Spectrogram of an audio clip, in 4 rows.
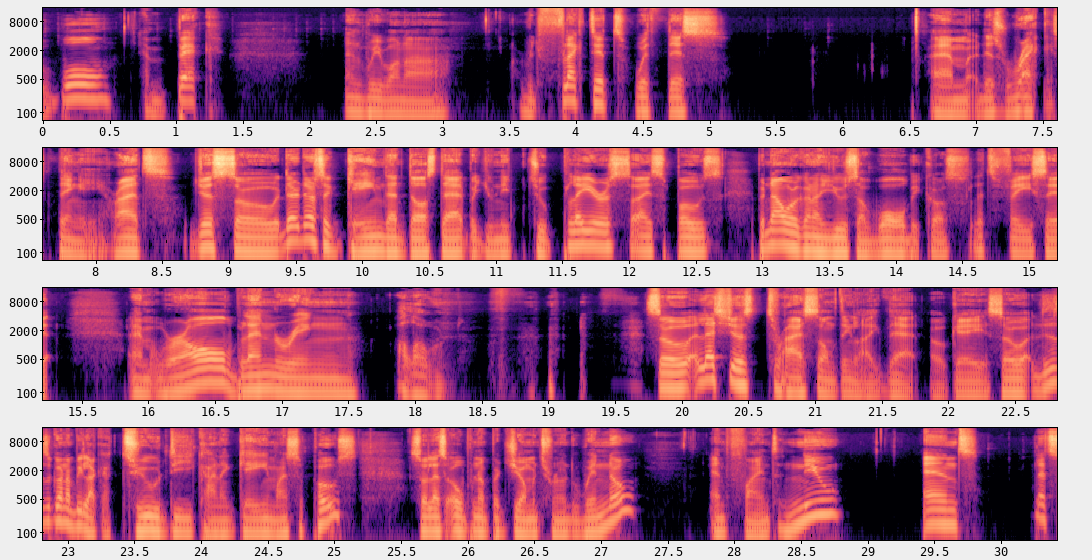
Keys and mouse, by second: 0.0-2.2 typing, 0.1 click, 0.4 click, 0.6 click, 0.9 click, 1.4 click, 1.6 click, 1.7 click, 1.9 click, 3.6 d, 4.1 d, 4.2 d, 4.3-6.7 d, 4.3 click, 5.5 click, 13.5 d, 13.6-23.4 right drag, 25.9 click, 26.9 click, 29.7 click.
